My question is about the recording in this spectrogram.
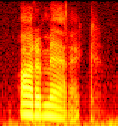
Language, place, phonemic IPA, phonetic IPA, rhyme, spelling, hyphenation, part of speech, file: English, California, /ˌɔː.təˈmæt.ɪk/, [ˌɔː.ɾəˈmæɾ.ɪk], -ætɪk, automatic, au‧to‧mat‧ic, adjective / noun, En-us-automatic.ogg
- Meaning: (adjective) 1. Capable of operating without external control or intervention 2. Done out of habit or without conscious thought 3. Necessary, inevitable, prescribed by logic, law, etc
